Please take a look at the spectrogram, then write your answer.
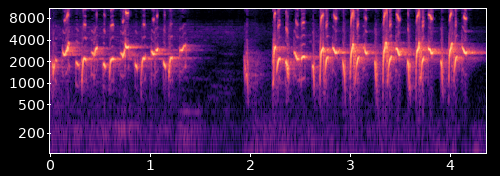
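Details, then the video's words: Uplik tarung fighting call of a yellow-vented bulbul to stir rival bulbuls. Two fast phrases of bubbly, slurred chirps, the second longer and louder, separated by a short pause. "trucukan gacor SUARA UPLIK TARUNG ini AMPUH bikin burung trucuk gacor NYAUT EMOSI SEKETIKA"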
